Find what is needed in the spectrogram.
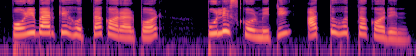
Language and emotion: Bengali, neutral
